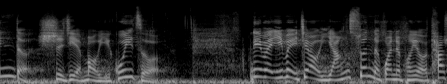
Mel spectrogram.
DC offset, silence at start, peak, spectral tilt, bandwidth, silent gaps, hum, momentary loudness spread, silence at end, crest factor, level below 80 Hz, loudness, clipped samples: under 0.1%; 0 s; -10 dBFS; -4 dB/octave; 16 kHz; none; none; 11 LU; 0 s; 18 dB; -44 dBFS; -28 LUFS; under 0.1%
